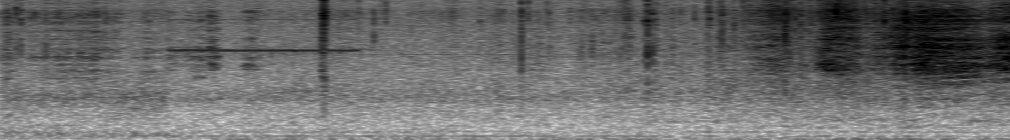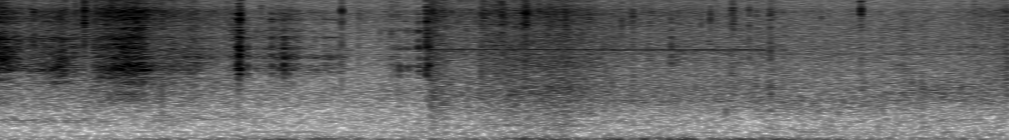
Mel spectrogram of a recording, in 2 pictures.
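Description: Soft rustling of cloth and plastic sheeting as an unfired clay bowl is uncovered and turned upright on a cotton cloth, loudest about halfway through. A faint, thin high whistle sounds twice.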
